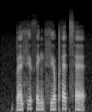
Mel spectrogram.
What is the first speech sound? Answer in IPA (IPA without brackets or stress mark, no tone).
p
